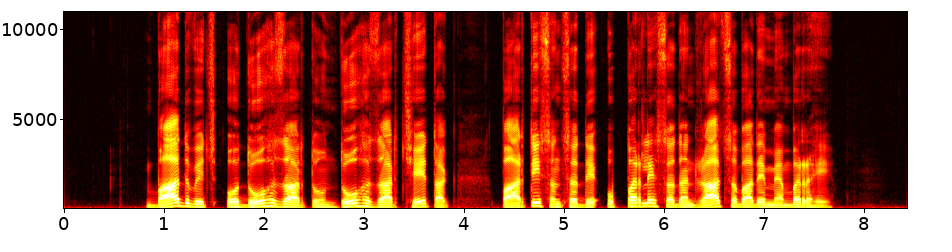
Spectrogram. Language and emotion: Punjabi, neutral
